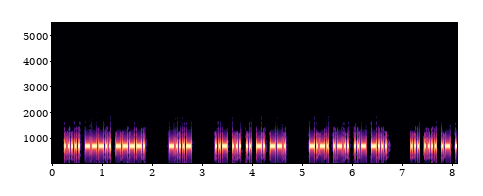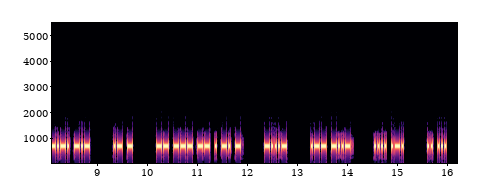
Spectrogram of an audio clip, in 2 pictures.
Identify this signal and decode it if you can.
Morse code, heard as a keyed tone, about 36 wpm, 700 Hz. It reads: 589 <BT> USING CLUB SHACK AT MOMENT <BT> WX HR IS
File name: UK MASTER QSOs TRAINING / 35WPM / UK MASTER QSOs 0029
